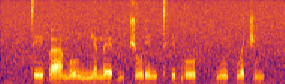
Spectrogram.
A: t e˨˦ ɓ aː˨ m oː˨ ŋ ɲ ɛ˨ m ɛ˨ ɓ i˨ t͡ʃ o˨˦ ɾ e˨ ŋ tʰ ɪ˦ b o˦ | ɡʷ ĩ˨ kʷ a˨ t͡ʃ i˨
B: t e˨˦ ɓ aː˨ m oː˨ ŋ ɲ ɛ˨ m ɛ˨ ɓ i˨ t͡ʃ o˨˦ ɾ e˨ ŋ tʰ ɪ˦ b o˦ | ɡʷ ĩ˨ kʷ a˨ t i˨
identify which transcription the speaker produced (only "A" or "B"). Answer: A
